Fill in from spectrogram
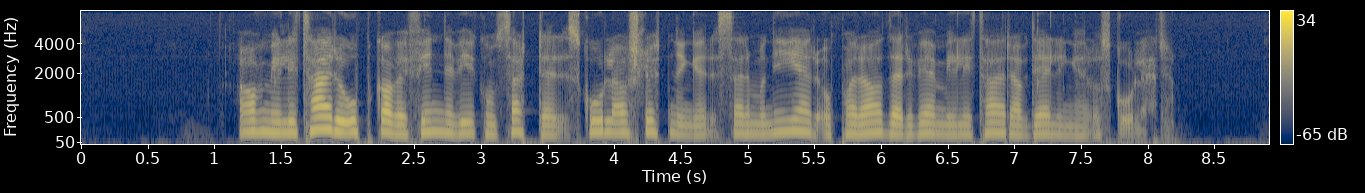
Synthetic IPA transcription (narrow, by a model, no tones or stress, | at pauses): ɑːʋmɪlɪt̪ʰæːɾəʊpɡɑːʋəfɪnəʋiːkʰʊnsæʈəɾskuːləɑːʋʃlʉt̪nɪŋəɾsæɾɛmʊniːəɾo̰ːpʰɑɾɑːd̪əɾʋeːmɪlɪt̪ʰæːɾəɑʋd̪eːlɪŋəɾʔo̰ːskṵːlə̰ɾ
